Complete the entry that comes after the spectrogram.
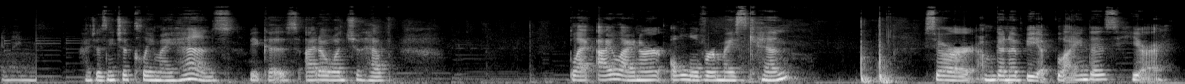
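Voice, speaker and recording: A young Brazilian woman with a Brazilian Portuguese accent speaks English as her second language, talking viewers through a makeup look one step at a time. Her voice sits at an everyday middle pitch, with fillers dropped in as she works. Soft music plays faintly underneath. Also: little pitch movement, slow pace, vocal fry, long pauses. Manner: step-by-step explaining, frequent "like" fillers. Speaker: makeup vlogger. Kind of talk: makeup tutorial talk.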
